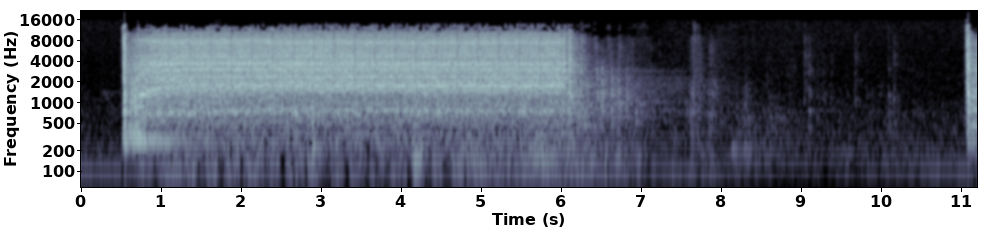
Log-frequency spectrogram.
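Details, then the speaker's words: New Westinghouse generator, first start ever, on full choke with fresh gas, to get a heat cycle in it. It catches at once and settles into a steady, even buzz for about five seconds before fading: a normal cold start. "Again, this is the first time I'm firing it up, and I want to fire it up and get some voltage to it, get a heat cycle in it. I got it on full choke, so let's go ahead and start it."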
